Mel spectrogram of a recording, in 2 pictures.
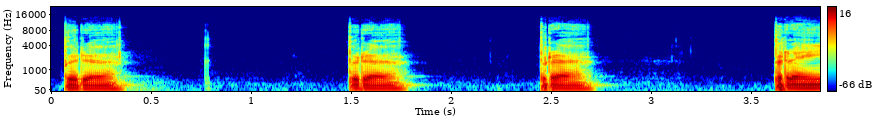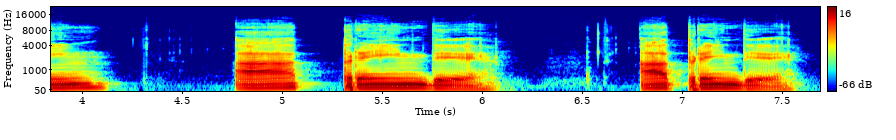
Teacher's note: the “r” here is gonna sound more like a soft “d”. where your tongue just barely taps the ridge right above your front teeth.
